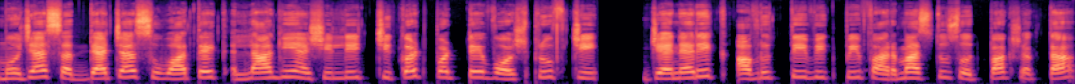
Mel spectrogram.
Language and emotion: Goan Konkani, neutral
